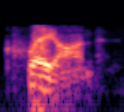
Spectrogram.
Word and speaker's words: Craiyon: So instead of Bard, you might want to look at something called Crayon. It's spelled with an I in it, C-R-A-I-Y-O-N.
